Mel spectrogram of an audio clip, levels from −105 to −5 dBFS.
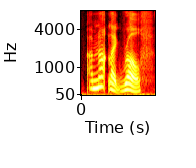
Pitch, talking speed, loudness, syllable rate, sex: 220 Hz, 215 wpm, -14 LUFS, 4.4 syllables/s, female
